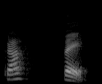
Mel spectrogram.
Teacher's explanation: Exemplo de sílaba tônica com acento agudo, café. Fé, sílaba tônica, que é a que é pronunciada com mais intensidade e tem um acento agudo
